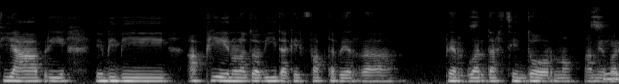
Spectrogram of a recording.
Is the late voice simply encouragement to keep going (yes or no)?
no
